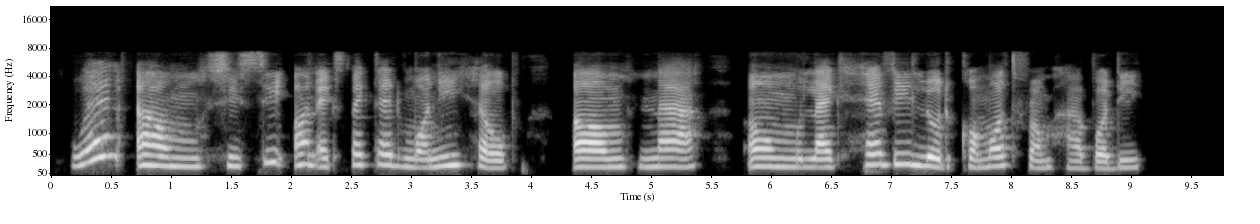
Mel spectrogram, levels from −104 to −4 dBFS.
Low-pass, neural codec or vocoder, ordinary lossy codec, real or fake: 7.2 kHz; codec, 16 kHz, 6 kbps, DAC; none; fake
